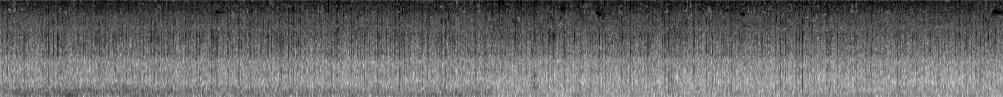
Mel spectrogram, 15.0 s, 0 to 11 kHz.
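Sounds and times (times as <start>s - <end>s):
raindrop clicks: 0.0s - 9.0s
soft rain hiss: 0.0s - 15.0s.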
